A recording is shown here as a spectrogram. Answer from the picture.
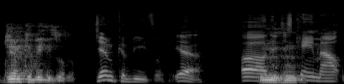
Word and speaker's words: Caviezel: Caviezel? Jim Caviezel. Jim Caviezel, yeah.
